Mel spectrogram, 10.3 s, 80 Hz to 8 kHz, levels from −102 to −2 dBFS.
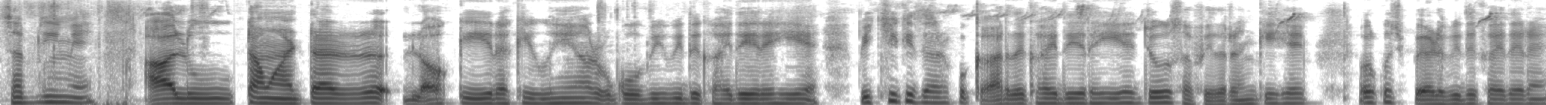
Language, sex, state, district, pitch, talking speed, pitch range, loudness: Hindi, male, Maharashtra, Dhule, 135 Hz, 210 wpm, 125-145 Hz, -30 LUFS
